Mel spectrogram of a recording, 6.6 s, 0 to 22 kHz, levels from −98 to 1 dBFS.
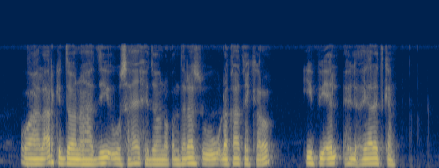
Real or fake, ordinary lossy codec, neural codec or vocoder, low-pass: real; none; none; 7.2 kHz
